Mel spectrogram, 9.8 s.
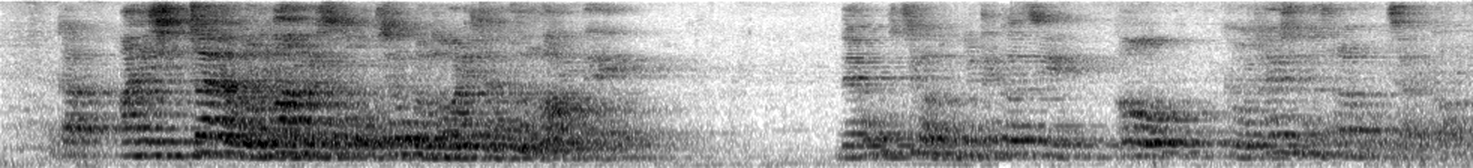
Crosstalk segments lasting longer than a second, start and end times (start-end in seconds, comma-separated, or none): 1.5-3.7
